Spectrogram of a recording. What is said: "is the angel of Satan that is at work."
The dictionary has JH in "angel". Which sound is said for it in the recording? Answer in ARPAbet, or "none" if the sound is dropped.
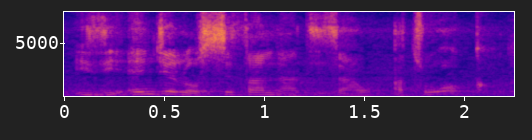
JH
